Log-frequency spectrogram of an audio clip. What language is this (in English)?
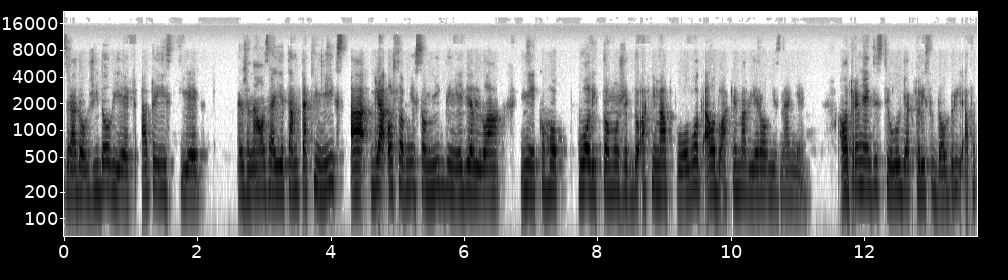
Slovak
